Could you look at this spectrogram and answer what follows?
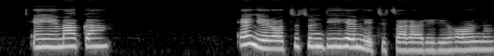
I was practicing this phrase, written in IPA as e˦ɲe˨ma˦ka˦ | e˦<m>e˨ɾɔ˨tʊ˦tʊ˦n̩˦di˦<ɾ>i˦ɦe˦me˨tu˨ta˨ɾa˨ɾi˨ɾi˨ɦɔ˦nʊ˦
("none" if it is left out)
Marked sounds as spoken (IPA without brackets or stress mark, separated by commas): ɲ, none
